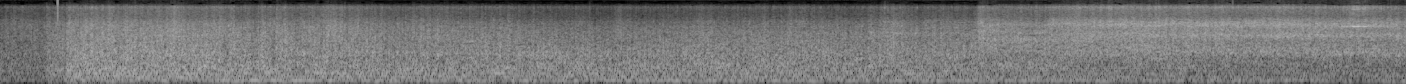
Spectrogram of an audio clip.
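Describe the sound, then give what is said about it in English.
A subway train rattles into a station, its loud, continuous rumble and clatter rising abruptly and holding steady, with wheel squeal running through the noise. “A subway train rattles into a station.”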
